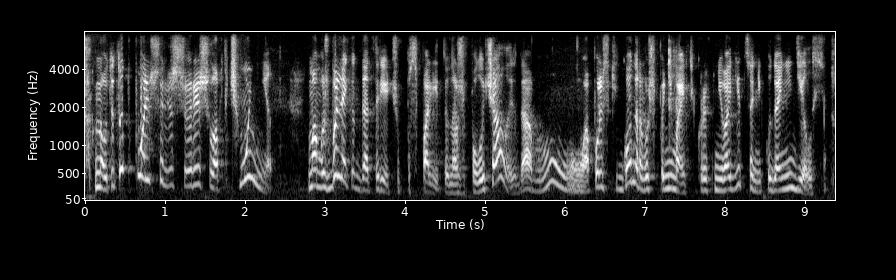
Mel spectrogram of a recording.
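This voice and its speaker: A woman talks at a fairly quick pace in a fairly high voice, her pitch swinging very widely while her loudness stays very even. Noticeable background noise runs underneath. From Ukraine, Odesa. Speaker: journalist. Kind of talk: radio interview. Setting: studio.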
